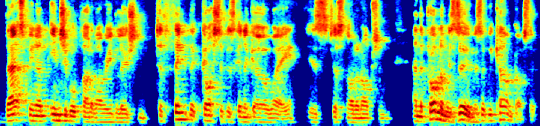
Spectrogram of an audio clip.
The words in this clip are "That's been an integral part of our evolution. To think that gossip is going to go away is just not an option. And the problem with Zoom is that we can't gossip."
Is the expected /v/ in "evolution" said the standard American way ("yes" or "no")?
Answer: yes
